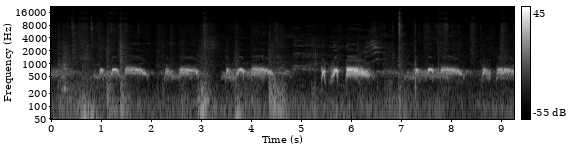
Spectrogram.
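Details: Morning cooing of a spotted dove, a series of low mellow coos in uneven groups, some notes slightly rising, with faint clicks and light background noise between phrases.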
